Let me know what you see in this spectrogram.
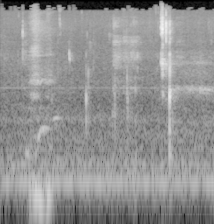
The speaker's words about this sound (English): The rabbit is now drinking water.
